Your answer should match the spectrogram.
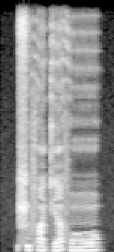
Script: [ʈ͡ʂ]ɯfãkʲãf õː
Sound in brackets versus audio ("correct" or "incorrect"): incorrect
